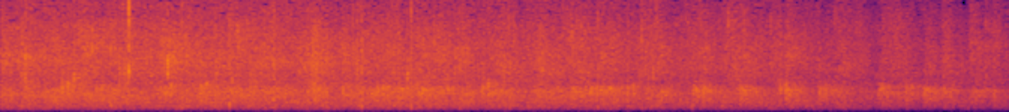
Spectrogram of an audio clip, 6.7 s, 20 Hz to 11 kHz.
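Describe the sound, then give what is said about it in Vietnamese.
A big crowd claps loudly and steadily for several seconds, applauding the volunteers who decorated, cleaned and cooked for a collective wedding of 50 couples. A dense, even wash of applause holds strong throughout and only eases slightly at the very end. “Hãy tán dương họ bằng một tràng vỗ tay thật lớn, thật giòn, thật dài.”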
